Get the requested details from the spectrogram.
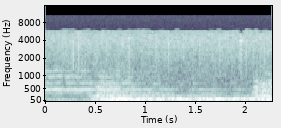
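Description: A low, rumbling roar of a gathering rainstorm on a warm, heavy night, with thunder rolling beneath a steady hiss of rain, fairly loud and continuous with no voices.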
